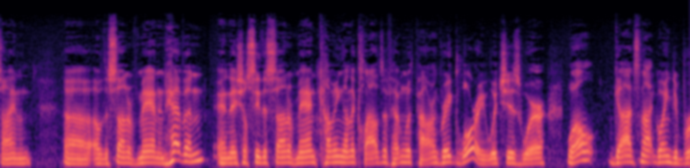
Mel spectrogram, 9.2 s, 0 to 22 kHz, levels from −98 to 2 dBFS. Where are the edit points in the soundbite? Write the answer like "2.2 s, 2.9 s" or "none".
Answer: 2.8 s, 7.5 s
